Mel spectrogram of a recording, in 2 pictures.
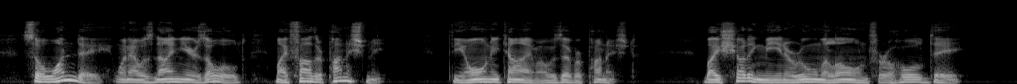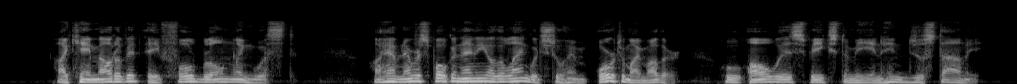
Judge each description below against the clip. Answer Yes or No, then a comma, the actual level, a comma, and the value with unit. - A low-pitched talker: Yes, low, 110 Hz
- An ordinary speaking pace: Yes, average, 175 wpm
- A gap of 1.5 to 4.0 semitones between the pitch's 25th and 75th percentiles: No, average, 4.7 semitones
